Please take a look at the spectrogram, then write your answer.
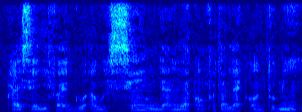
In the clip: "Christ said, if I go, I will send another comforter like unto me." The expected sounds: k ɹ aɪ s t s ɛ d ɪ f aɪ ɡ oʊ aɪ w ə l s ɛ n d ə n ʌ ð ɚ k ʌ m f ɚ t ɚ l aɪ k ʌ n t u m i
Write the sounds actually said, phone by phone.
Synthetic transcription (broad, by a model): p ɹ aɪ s s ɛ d ɪ f aɪ ɡ oʊ aɪ w ə l s ɛ n d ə n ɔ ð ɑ k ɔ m f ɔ t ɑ l aɪ k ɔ n t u m i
